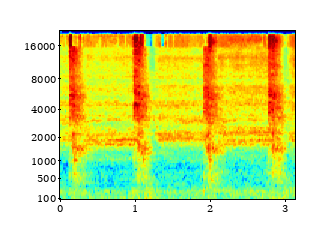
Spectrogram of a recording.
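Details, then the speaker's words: Python XL DA25 pneumatic plunger chemical injection pump started manually after a dry run: the sound changes as it primes itself, with even exhaust-air strokes and the hose solid with fluid; it is cycling normally. "The pump is running on an on-off cycle right now, but we can manually start it to demonstrate that it's going to basically prime itself. You can start to hear the change in sound, and you notice it's solid blue in the hose."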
